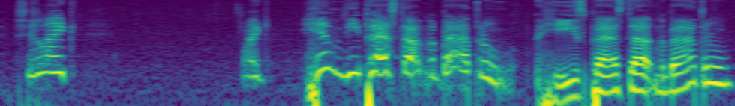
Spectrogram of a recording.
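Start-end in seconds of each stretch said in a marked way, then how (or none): 2.0-3.4 very high, squeaky, alarmed and urgent voice. Retelling what the bathroom attendant said when she called, imitating attendant's high-pitched voice. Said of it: "She got a real high-pitched ass voice".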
